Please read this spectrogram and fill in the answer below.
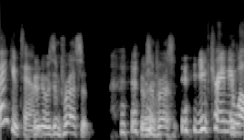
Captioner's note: laughing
